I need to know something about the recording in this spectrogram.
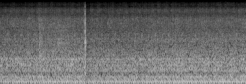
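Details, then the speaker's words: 1990 BMW 325i E30, first cold start after timing belt, water pump, seals, hoses, cap and rotor replaced and intake cleaned: smooth, even idle with steady hum, no knocks, ticks, misses or former idle surge; normal idle. "Timing belt, water pump, all the seals, new hoses, all kinds of opportunities to have new leaks, but it sounds really good. Really good idle for a cold start."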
